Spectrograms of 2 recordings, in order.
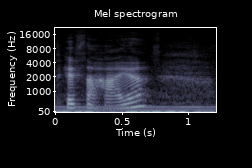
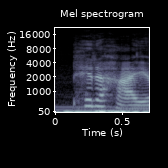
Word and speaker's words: pitahaya: guys ever heard of pitha hayah i'm gonna have to research that okay so i'm pronouncing it wrong or i wrote it wrong it's called pitahaya or pitahaya and it is a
